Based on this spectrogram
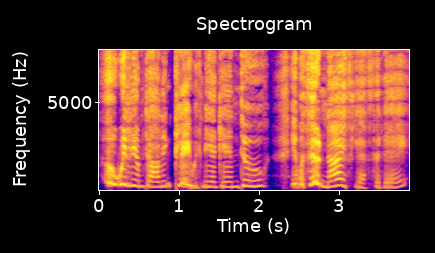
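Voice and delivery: put-on very high, cloying child voice; pleading little girl. A narrator's reading. Small girl begs William to play, high and coaxing. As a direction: beg sweetly in a tiny squeal.

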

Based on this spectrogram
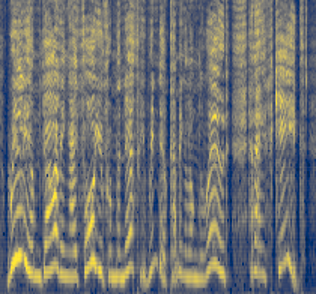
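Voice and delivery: put-on very high, gushing child voice; excited little girl. A narrator's reading. Small girl runs up to William, high and gushing. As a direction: gabble the news in a squeal.

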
